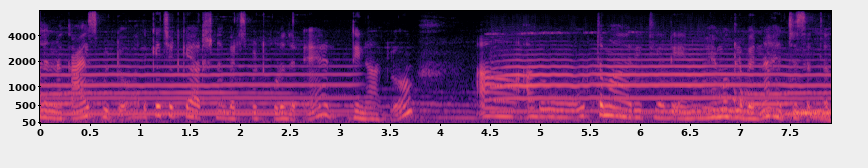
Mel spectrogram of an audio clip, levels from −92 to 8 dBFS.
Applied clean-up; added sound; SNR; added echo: none; Dog + Trumpet; 3 dB; none.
